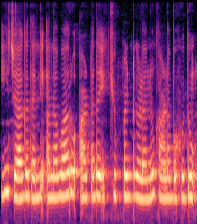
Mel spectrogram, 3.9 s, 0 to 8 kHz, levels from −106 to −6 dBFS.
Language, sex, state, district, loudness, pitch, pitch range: Kannada, female, Karnataka, Bangalore, -15 LUFS, 255 Hz, 245-260 Hz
